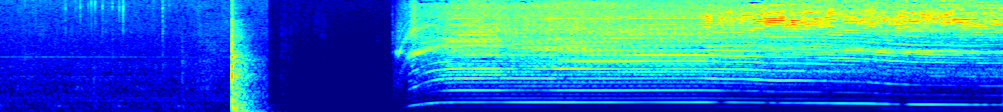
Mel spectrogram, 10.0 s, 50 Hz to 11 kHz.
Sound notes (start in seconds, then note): 3.9 Dremel buzzing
